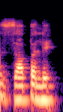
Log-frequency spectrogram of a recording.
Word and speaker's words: vous appelez: हाँ, तो ये जो एस है, it will be pronounced, but pronounce किस तरीके का होगा? जेड की तरह. एंड it will be pronounced with the next word. तो ये क्या बन जाएगा? जापले.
